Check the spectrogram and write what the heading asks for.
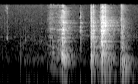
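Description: After a short quiet spell, a quick run of four or five sharp clicks and clatters starts about a second in: small hard objects being picked up and set down on the table.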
